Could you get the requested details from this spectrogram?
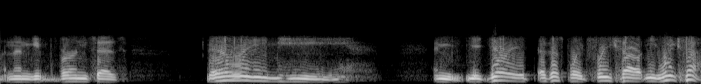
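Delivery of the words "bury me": creepy, really scary voice. Retelling a story, quoting the figure in the window: really scary voice. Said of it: "In a really scary voice".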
